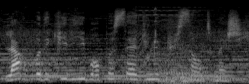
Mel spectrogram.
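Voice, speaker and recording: A woman's voice: a little high, unhurried, close to an everyday voice. A woman playing a solemn, regal adult pony ruler with a declamatory delivery, in a French cartoon dub. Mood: grave. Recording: loud music over voice.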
